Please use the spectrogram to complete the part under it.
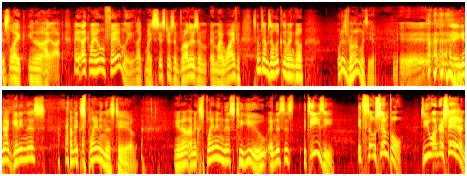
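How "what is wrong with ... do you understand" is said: exasperated ranting, voice swooping up and down. Retelling what he says to his family, sounding like Larry David. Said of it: "Now you sound like Larry David".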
